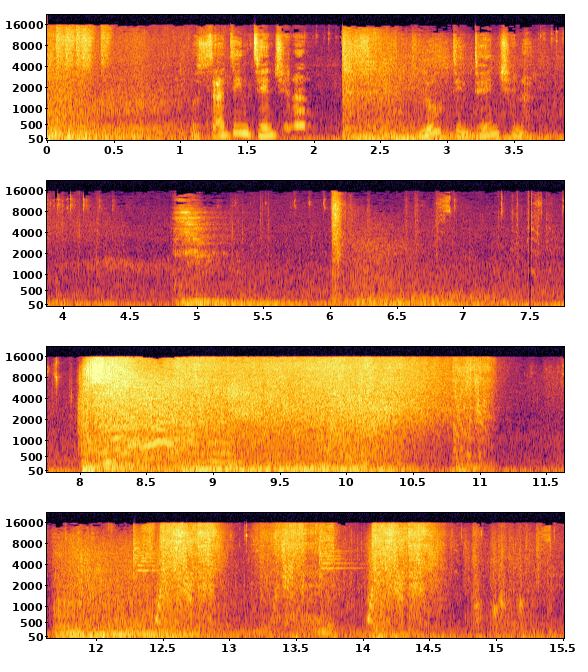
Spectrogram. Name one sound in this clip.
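Game spell effects crackle and burst.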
